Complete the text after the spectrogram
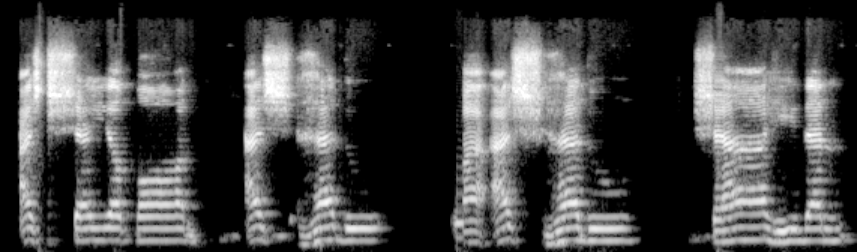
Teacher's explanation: shin tidak melibatkan syafatain, hanya ada giginya.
